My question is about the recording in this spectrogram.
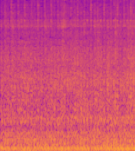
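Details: Mitsubishi Pajero Field Master diesel brought in for hard starting on cold mornings; intermittent glow plug relay found (worked only when tapped) and replaced; steady even low diesel clatter at idle with no misses or knocks, healthy idle.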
